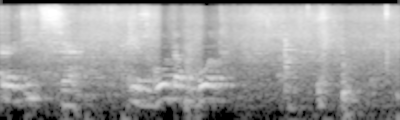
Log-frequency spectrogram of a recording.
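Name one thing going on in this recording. A spoon scrapes and stirs in a pan.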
